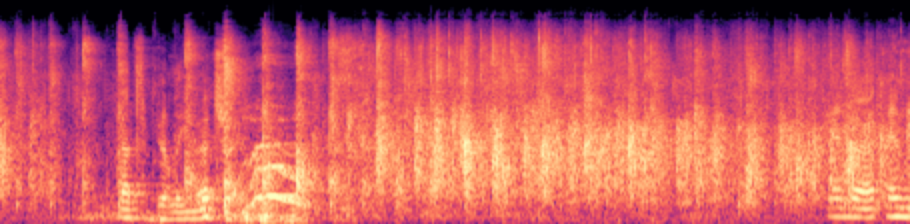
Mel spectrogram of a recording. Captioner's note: cheer and applause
